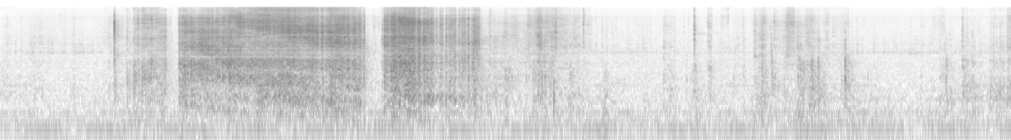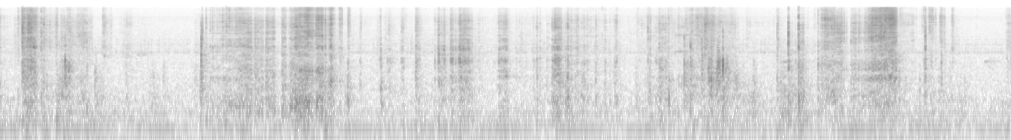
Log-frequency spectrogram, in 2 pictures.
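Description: Sheet of paper rustling and ripping as a dull Buck knife blade is pushed through it, snagging and tearing the paper in ragged bursts rather than slicing cleanly. The loudest tearing comes in the first few seconds, followed by shorter scrapes and rips. It is the sound of a blunt edge that doesn't cut paper at all.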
